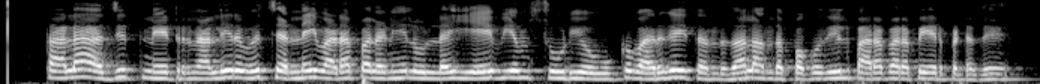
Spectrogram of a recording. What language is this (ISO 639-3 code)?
tam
